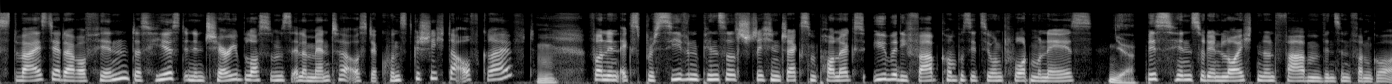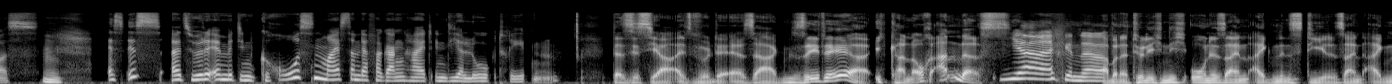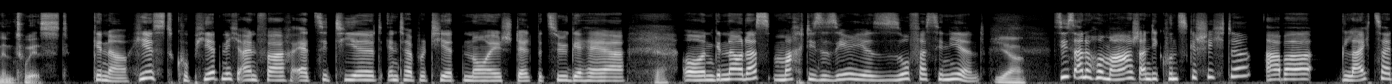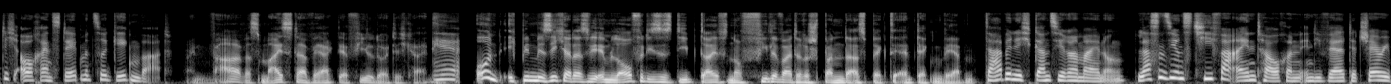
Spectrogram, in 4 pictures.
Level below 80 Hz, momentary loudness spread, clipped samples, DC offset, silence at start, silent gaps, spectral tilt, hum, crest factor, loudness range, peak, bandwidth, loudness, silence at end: -32 dBFS; 9 LU; under 0.1%; under 0.1%; 0 s; 46.39-46.44 s; -4.5 dB/octave; none; 14 dB; 5 LU; 0 dBFS; 12 kHz; -15 LUFS; 0 s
